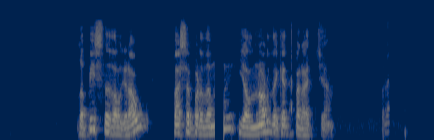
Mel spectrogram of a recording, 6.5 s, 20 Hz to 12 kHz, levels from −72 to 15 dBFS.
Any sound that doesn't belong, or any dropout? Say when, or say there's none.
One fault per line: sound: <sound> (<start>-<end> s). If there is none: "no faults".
sound: dropout (3.2-3.4 s)
sound: laugh (5.7-5.8 s)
